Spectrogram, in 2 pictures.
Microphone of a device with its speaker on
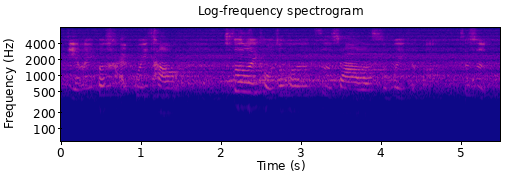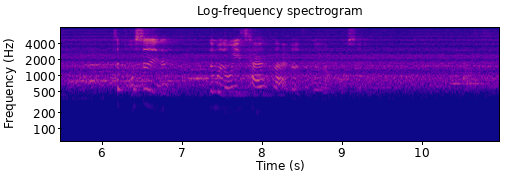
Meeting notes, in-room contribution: none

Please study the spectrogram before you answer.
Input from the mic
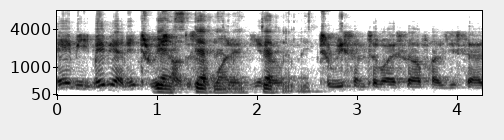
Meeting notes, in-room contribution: present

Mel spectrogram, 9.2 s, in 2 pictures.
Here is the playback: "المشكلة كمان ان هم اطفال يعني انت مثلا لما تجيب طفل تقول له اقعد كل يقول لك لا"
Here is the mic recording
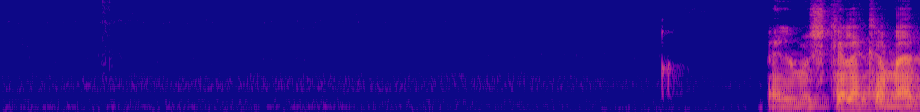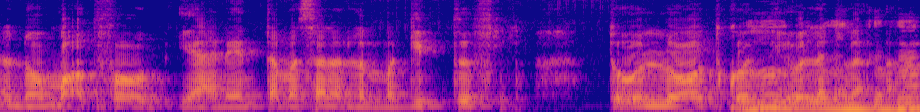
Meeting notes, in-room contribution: present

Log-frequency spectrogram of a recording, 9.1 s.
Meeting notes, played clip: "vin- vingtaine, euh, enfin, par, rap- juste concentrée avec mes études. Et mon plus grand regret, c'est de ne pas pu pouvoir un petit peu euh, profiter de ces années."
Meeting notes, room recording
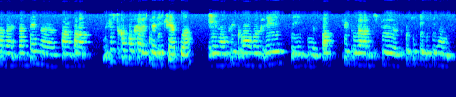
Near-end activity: present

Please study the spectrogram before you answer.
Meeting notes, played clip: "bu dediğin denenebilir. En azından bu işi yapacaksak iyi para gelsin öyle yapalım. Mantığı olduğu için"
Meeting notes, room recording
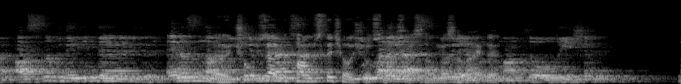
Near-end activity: present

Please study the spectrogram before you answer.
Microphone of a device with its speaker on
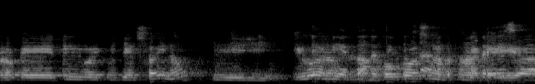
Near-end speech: none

